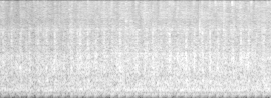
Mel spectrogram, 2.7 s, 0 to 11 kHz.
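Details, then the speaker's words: Ford 800 tractor at a slow idle of about 600 rpm after the leaking fuel valve was replaced; the owner notes it burns oil. Very low, even putter with steady, evenly spaced firing and no misses or knocks: a healthy slow idle. "there we go it's like 600 rpm it's running out there that's pretty good it's pretty darn good"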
